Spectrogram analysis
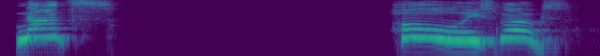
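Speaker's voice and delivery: high, incredulous exclamations; exasperated disbelief. Acted. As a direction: throw up your hands in disbelief.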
